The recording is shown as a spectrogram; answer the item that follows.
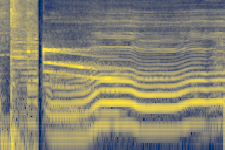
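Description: A single long howl, held on one pitch after a brief dip and rise, coming in right after a moment of music that cuts off abruptly.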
